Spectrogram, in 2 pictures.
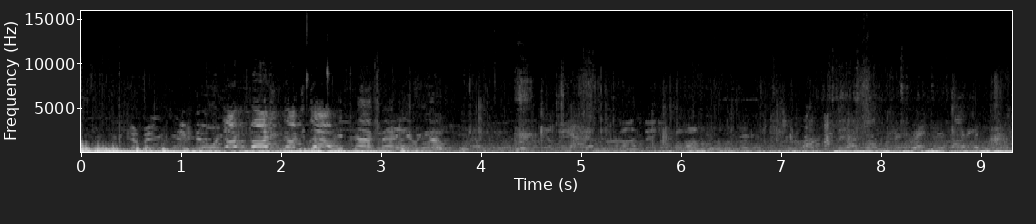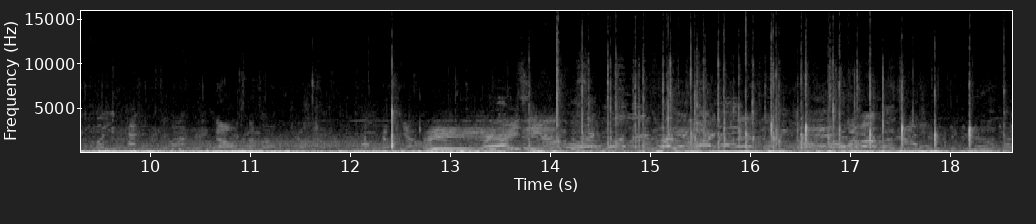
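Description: Men's voices call out from a distance across an open field.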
